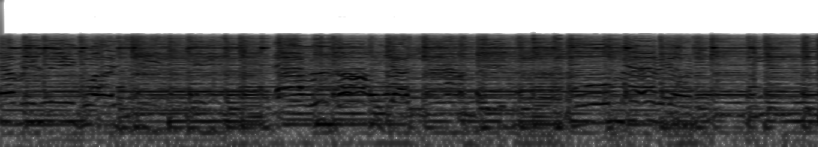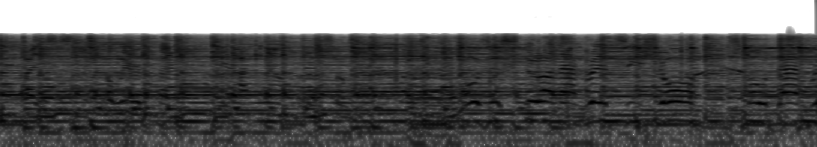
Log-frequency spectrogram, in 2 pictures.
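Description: Acoustic string trio playing: two steel-string acoustic guitars strumming and a mandolin picking the tune of a folk song.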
